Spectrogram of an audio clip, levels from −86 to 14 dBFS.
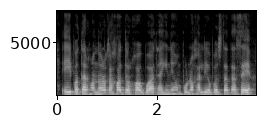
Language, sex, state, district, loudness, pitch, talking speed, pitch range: Assamese, female, Assam, Kamrup Metropolitan, -16 LUFS, 200 Hz, 150 wpm, 195-205 Hz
